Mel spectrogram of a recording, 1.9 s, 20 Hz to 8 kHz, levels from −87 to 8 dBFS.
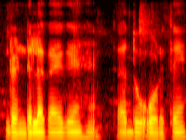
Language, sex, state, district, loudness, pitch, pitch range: Maithili, male, Bihar, Purnia, -21 LUFS, 105 Hz, 100-105 Hz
